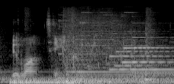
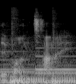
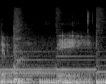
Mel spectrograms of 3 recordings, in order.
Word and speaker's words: Devonte: You see, I pronounced it right this time. Devonte. Not Devontae. Devonte.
